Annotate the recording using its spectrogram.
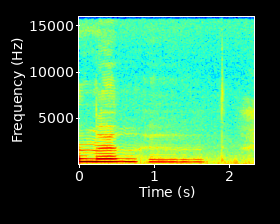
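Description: A woman's voice holding a long, steady sung note that ends under a second in, followed by a lower, quieter held note that stops shortly before the end.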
